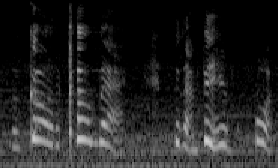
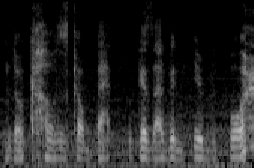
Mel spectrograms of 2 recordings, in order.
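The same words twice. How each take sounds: First: Silly high voice. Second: Said in the usual way. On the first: Pretend. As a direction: squeak the line out in a goofy falsetto. Lyric redone in a silly voice.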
